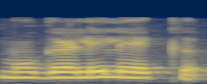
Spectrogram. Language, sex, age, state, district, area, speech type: Malayalam, female, 18-30, Kerala, Kozhikode, urban, read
